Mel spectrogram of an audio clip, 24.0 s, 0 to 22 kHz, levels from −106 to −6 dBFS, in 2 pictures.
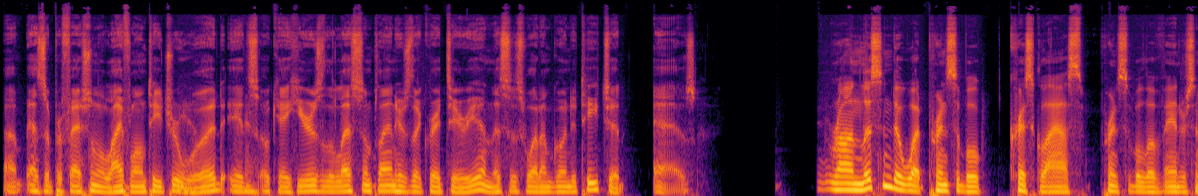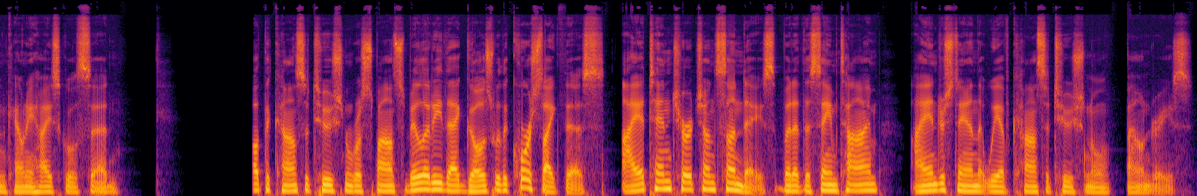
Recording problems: audio cutting out; at 14 s for 0.5 s

